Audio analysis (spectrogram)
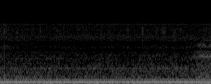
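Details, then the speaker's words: Restored valve radio, warmed up, with the microphone near the speaker after replacing capacitors: a quiet, steady low mains hum with no buzz, now reduced to a normal level and inaudible from half a metre away. "Clearly, that's dropped it back to a normal amount. And I'm probably half a meter away and I can't hear it."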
